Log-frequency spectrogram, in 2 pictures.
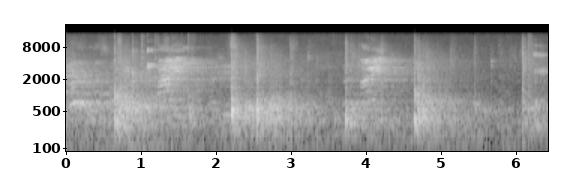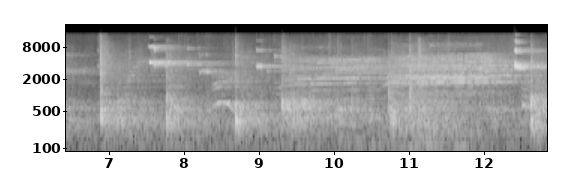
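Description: Rackets strike a ball back and forth in a large echoing hall.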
